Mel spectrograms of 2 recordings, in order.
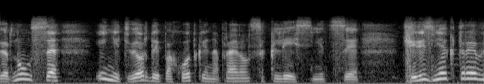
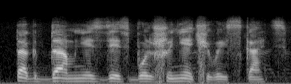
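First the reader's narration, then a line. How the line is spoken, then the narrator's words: Angry growl. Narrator (Russian): сердито прорычал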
